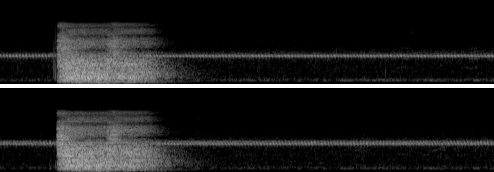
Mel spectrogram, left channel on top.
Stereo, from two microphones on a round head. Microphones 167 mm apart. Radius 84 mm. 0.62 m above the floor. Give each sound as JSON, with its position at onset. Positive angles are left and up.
{"t": 0.6, "sound": "an explosion", "side_deg": -35, "distance_m": 1.5}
